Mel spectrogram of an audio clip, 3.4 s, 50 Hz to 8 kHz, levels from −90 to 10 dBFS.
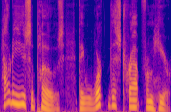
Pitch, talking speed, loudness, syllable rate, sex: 140 Hz, 175 wpm, -18 LUFS, 4.7 syllables/s, male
